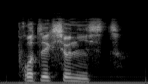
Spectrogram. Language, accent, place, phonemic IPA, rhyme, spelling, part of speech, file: French, France, Lyon, /pʁɔ.tɛk.sjɔ.nist/, -ist, protectionniste, adjective / noun, LL-Q150 (fra)-protectionniste.wav
- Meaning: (adjective) protectionist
